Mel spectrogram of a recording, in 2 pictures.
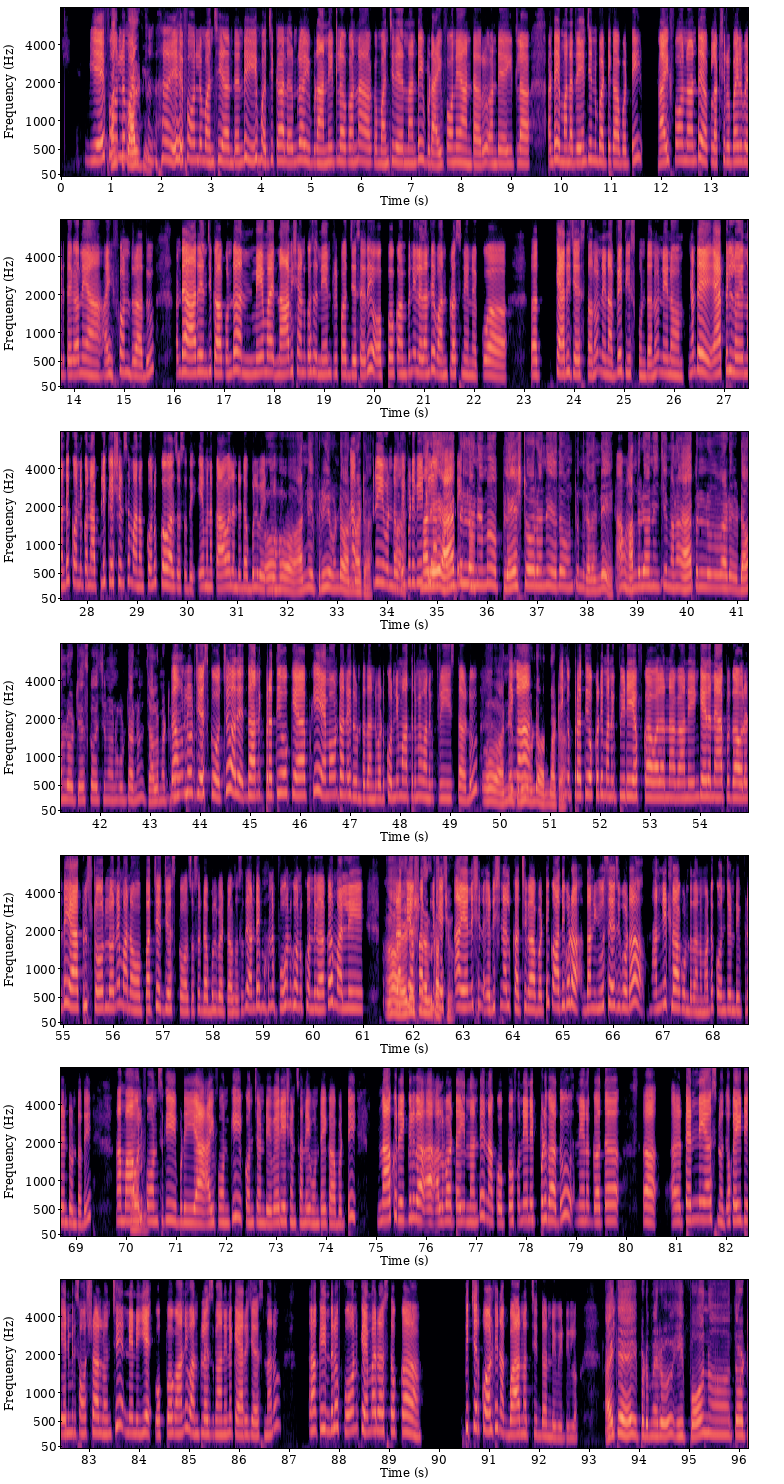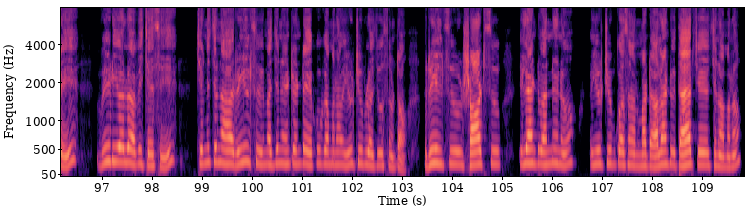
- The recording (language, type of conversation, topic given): Telugu, podcast, ఫోన్‌తో మంచి వీడియోలు ఎలా తీసుకోవచ్చు?
- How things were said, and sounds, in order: other background noise; chuckle; in English: "క్వాలిటీ"; in English: "రేంజ్‌ని"; in English: "ఐఫోన్"; in English: "ఐఫోన్"; in English: "రేంజ్"; in English: "ప్రిఫర్"; in English: "ఒప్పో కంపెనీ"; in English: "వన్ ప్లస్"; in English: "క్యారీ"; in English: "యాపిల్‌లో"; in English: "అప్లికేషన్స్"; in English: "ఫ్రీ"; in English: "ఫ్రీ"; in English: "ఆపిల్‌లో"; in English: "ప్లే స్టోర్"; in English: "ఆపిల్"; in English: "డౌన్లోడ్"; in English: "డౌన్లోడ్"; in English: "యాప్‍కి అమౌంట్"; in English: "ఫ్రీ"; in English: "ఫ్రీ"; in English: "పిడిఎఫ్"; in English: "యాప్"; in English: "యాపిల్ స్టోర్‍లోనే"; in English: "పర్చేజ్"; in English: "అడిషనల్"; in English: "అప్లికేషన్"; in English: "అడిషనల్"; in English: "యూసేజ్"; in English: "డిఫరెంట్"; in English: "ఐఫోన్‌కి"; in English: "వేరియేషన్స్"; in English: "ఒప్పో"; in English: "టెన్ ఇయర్స్"; in English: "ఎయిట్"; in English: "ఒప్పో"; in English: "వన్ ప్లస్"; in English: "క్యారీ"; in English: "కెమెరాస్"; in English: "పిక్చర్ క్వాలిటీ"; in English: "రీల్స్"; in English: "యూట్యూబ్‍లో"; in English: "యూట్యూబ్"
